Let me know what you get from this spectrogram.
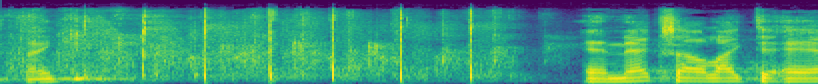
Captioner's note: applause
